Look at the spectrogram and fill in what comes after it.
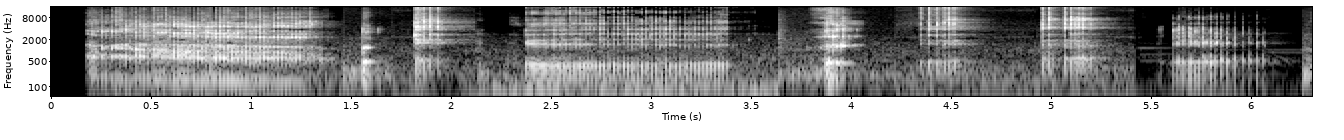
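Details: Series of loud, long and short burps in succession from women, from a burping compilation; burping.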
